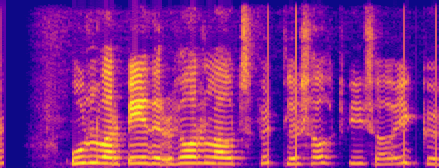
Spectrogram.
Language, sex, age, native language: Icelandic, male, 12, Icelandic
